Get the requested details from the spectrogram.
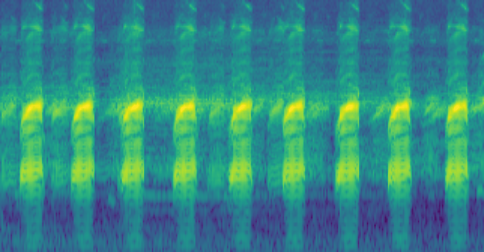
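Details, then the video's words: Frog croaking in a steady series of rich, harmonic, nasal croaks, each about a quarter second long, repeated roughly twice per second with short quiet gaps; no other clear sounds. "Frog sounds"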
